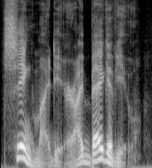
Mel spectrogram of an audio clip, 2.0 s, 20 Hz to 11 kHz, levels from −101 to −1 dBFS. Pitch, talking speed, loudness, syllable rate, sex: 120 Hz, 205 wpm, -17 LUFS, 4.0 syllables/s, male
